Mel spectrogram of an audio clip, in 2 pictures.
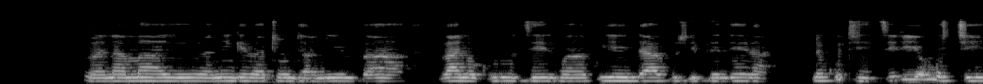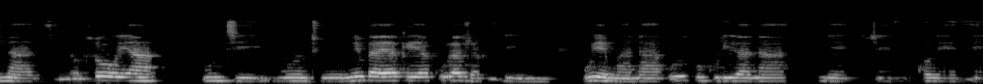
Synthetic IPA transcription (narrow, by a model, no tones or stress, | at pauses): ʋanamajiʋane̞ŋɡe̞ʋato̞ndamimba | ʋano̞kuɾud͡zirwakue̞ndakuʐibʱe̞nde̞ɾa | ne̞kutid͡zirijo̞mut͡ʃinad͡zino̞ɬo̞ja | kutimuntʰumimbajake̞jakuɾaʐakaɗini | uje̞mwanaurikukuɾirana | neʐirikoʋeːre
